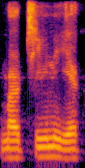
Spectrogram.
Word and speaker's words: Martiniak: He is Polish, but his last name is Martiniak, like Marty, Marty.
